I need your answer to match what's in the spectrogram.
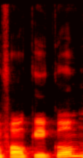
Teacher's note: Nun mati bertemu dengan fa. Cara bacanya samar didengungkan. Siap-siap ke huruf fanya-nya karena ini ikhfa haki ikhfa hakiki.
